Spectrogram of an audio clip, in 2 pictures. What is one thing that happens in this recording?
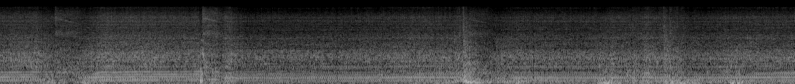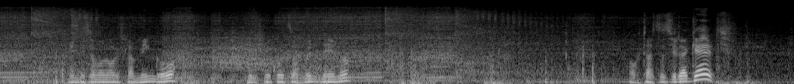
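A powerful car engine roars steadily at high revs.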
